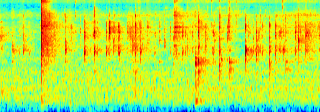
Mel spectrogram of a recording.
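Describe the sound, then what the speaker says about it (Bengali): Radhuni spice seeds fry in hot oil while being stirred, making a soft, faint crackle. Several small clinks and scrapes from the stirring stand out above it. "রাঁধুনি ফোড়নটা দিয়ে একটু ভালো করে নেড়ে নেব।"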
